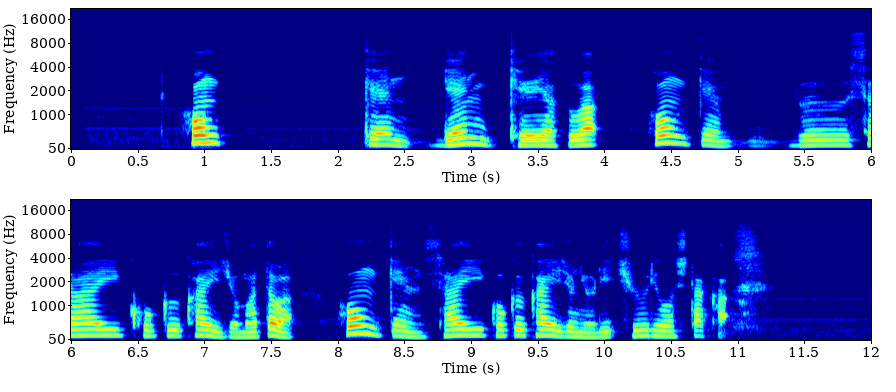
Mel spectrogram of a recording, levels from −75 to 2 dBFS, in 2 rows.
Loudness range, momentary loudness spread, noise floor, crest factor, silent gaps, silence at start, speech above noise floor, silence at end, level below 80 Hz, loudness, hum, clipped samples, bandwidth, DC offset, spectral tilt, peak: 3 LU; 12 LU; -69 dBFS; 24 dB; none; 0.85 s; 43 dB; 0.85 s; -78 dBFS; -26 LUFS; none; under 0.1%; 11 kHz; under 0.1%; -7.5 dB/octave; -4 dBFS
